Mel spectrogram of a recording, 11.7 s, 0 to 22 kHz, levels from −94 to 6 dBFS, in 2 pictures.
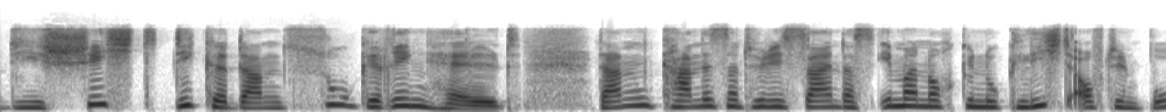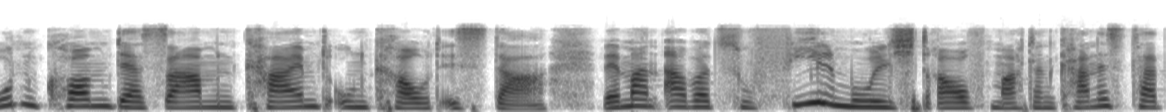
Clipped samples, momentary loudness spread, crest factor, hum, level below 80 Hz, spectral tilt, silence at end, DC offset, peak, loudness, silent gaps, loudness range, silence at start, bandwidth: under 0.1%; 7 LU; 18 dB; none; -70 dBFS; -3.5 dB/octave; 0 s; under 0.1%; -2 dBFS; -19 LUFS; none; 1 LU; 0 s; 9 kHz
